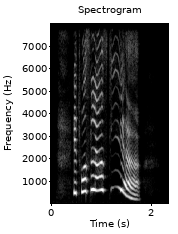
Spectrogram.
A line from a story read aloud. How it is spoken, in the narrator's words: Aziraphale squeaked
